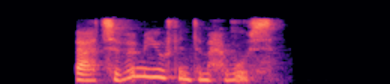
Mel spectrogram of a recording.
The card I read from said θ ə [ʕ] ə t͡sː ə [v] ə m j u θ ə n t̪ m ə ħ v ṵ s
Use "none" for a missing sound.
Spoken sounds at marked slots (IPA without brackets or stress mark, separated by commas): ʕ, v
